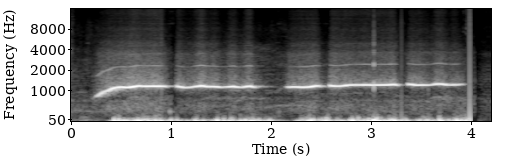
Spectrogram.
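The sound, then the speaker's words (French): A single person whistles a slow, sustained melody of a famous Handel opera aria, holding long, clear notes in two phrases separated by a brief pause, with breathy low rumble underneath. “L'exemple le plus célèbre est sans doute son fameux”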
